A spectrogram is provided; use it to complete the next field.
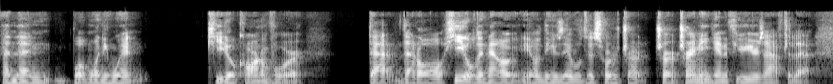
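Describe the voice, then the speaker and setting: A man talks in a plain, everyday voice at a medium pitch with ordinary pitch variation. His pace is fairly quick, and the background is quiet. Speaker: medical doctor, podcast host. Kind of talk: podcast interview talk.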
